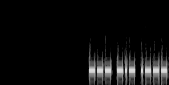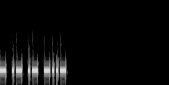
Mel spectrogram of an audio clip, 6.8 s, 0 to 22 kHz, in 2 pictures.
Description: Morse code, heard as a keyed tone, about 31 wpm, 700 Hz. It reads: OK1AAX
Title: DXCC-100 Call Signs - 6 Characters - Repeated 2x - 30wpm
